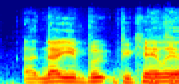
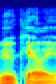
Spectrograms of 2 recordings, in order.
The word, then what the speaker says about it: Nayib Bukele: I don't want to mispronounce the president of El Salvador's name. Let's just say it's Max Kaiser. It's not Max Kaiser. Bukele. Nayib Bukele, that's how you say it? Nayib Bukele, yeah. Thank you.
